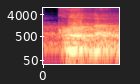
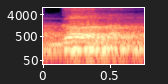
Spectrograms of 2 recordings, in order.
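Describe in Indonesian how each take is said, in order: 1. Kata itu dimulai dengan bunyi Q yang dalam dari tenggorokan. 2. Kata itu dimulai dengan bunyi G yang keras.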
